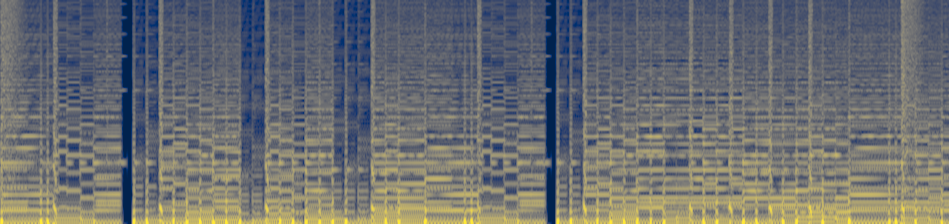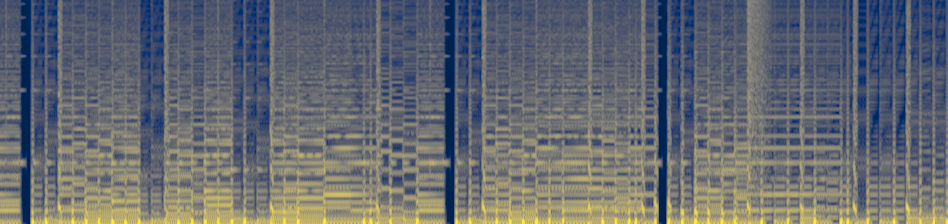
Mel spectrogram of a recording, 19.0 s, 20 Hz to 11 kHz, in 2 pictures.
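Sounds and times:
retro boss battle game music: 0.0s - 18.8s.

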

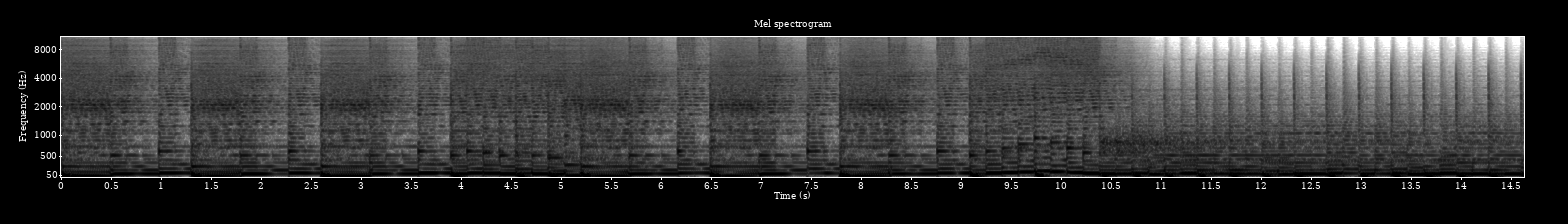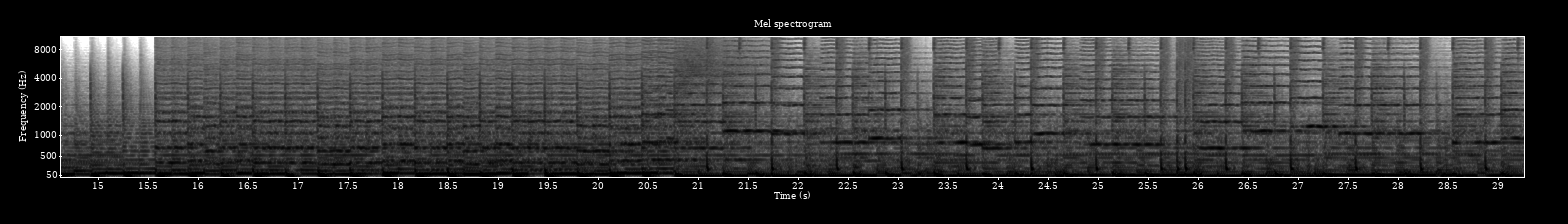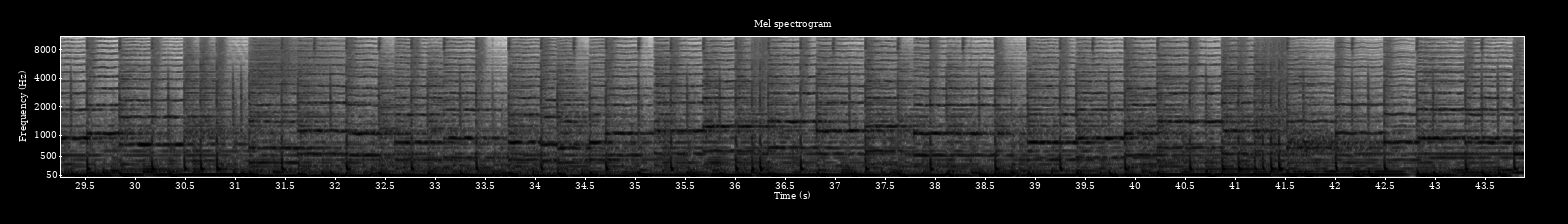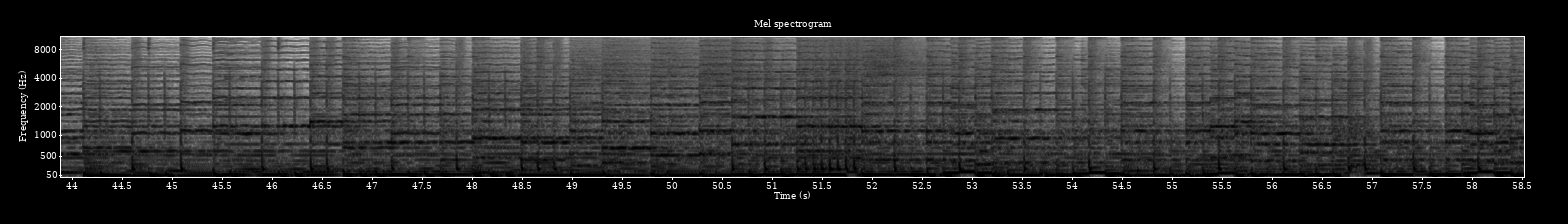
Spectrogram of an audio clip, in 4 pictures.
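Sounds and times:
fantasy boss battle music: 0.0s - 14.6s, 15.2s - 58.5s.

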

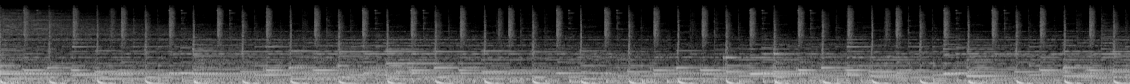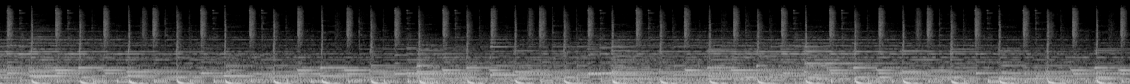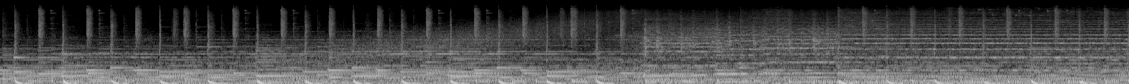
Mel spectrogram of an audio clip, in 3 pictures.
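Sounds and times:
loopable inspiring emotional electronic melody: 0.0s - 33.8s.

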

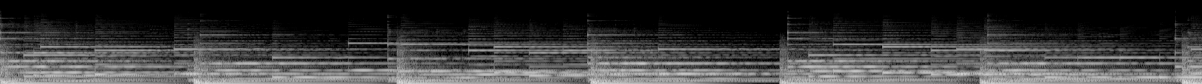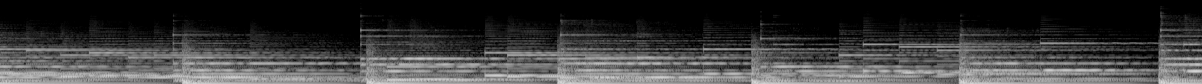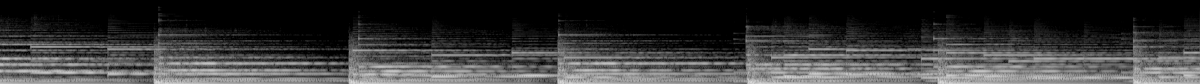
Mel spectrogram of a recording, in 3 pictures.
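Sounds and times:
jazz synth music: 0.0s - 36.0s.

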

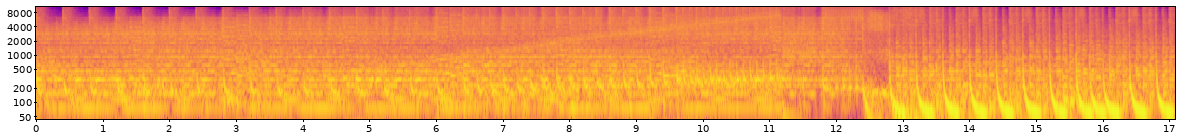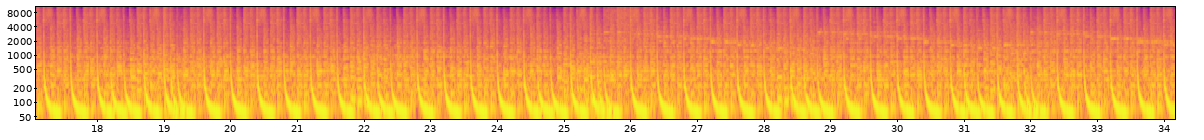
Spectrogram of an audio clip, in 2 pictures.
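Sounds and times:
loopable 150 bpm trance music for a boss battle: 0.0s - 34.1s.

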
